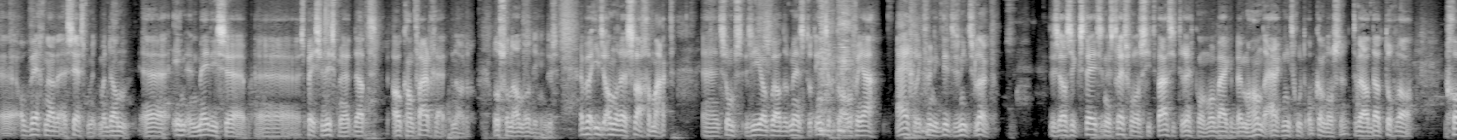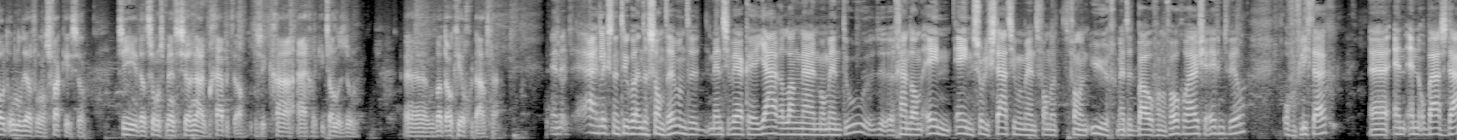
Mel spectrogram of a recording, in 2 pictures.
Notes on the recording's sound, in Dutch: Live in een café mét publiek én jonge- en oude klaren.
